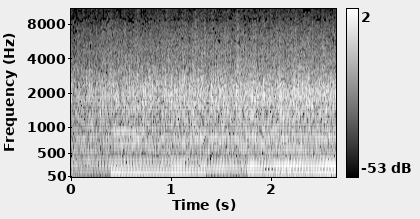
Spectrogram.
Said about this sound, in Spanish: Dale un aplauso al Señor, celebra, celebra, celebra al Rey. Vamos, dale un aplauso, celebra al Rey de Reyes.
